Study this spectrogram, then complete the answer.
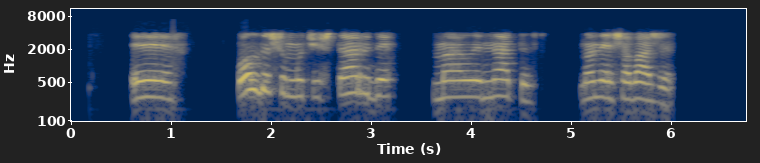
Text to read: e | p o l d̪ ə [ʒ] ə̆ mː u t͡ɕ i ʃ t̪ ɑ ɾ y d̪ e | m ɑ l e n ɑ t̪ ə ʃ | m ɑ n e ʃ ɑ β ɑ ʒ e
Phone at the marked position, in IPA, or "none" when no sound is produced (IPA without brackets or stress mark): ʃ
